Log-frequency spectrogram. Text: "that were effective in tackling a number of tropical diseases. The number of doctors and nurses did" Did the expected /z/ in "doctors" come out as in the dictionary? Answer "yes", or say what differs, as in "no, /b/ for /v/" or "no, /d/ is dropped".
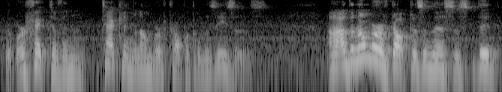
yes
